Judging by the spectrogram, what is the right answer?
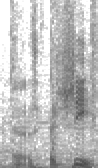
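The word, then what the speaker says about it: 四: for some reason and in Japanese number four is pronounced as um she which also has the meaning of death so him being you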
